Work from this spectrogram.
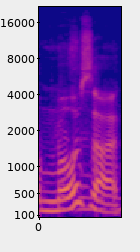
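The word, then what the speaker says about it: Moze: Oh, Moza, that's how he's pronounced.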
